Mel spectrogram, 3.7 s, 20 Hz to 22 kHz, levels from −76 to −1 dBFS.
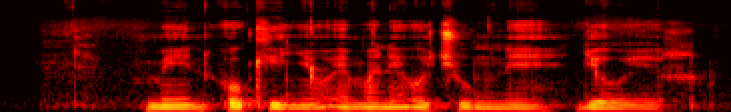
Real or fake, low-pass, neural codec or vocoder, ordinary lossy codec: fake; none; vocoder, 44.1 kHz, 128 mel bands every 512 samples, BigVGAN v2; none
